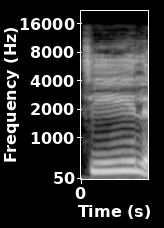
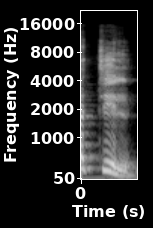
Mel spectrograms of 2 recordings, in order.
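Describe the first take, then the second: First: चील with a long, held ee; the long-vowel चील, sustained; drawn-out long vowel. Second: चिल with a quick, short i; the short-vowel चिल, not stretched. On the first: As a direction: stretch the ee in चील before the l. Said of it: "खींच के". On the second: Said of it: "ऐसे नहीं पढ़ना". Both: Shown as a demonstration.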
